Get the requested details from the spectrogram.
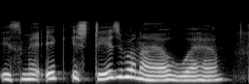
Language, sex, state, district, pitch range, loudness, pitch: Hindi, female, Jharkhand, Garhwa, 205-270 Hz, -13 LUFS, 235 Hz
